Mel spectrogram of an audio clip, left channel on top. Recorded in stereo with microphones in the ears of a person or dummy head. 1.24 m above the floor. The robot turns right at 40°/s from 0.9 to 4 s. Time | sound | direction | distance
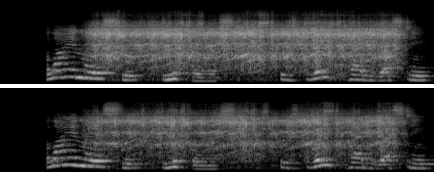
0.5 | a woman speaking | 20° left | 1.2 m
